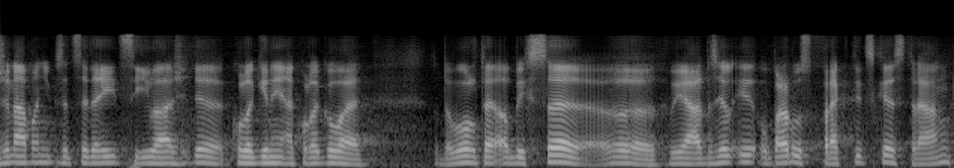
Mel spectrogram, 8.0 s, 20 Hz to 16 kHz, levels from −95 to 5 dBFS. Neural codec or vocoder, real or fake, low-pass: codec, 16 kHz, about 1 kbps, DyCAST, with the encoder's durations; fake; 7.2 kHz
